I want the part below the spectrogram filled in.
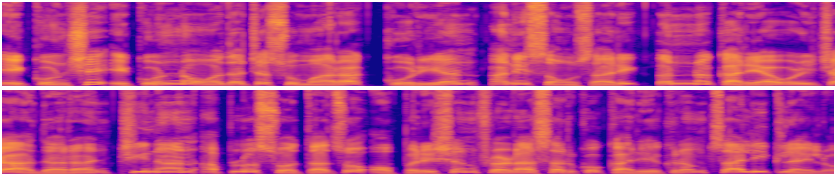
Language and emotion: Goan Konkani, neutral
